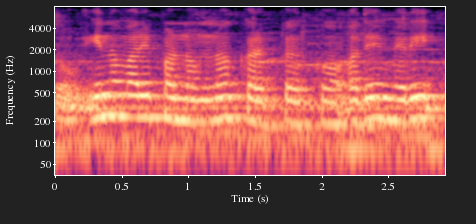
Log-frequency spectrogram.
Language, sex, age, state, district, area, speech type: Tamil, female, 45-60, Tamil Nadu, Ariyalur, rural, spontaneous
